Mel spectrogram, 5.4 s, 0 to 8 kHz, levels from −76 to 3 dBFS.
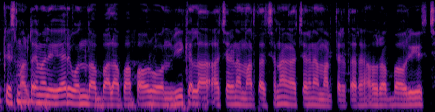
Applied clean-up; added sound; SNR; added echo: none; none; none; none.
